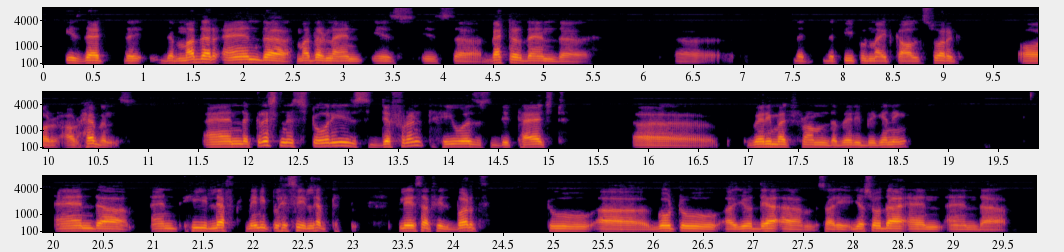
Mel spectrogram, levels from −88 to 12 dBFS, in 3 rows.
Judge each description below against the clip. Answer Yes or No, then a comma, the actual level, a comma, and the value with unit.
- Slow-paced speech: Yes, slow, 130 wpm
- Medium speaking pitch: No, low, 130 Hz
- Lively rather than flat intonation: No, average, 3.7 semitones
